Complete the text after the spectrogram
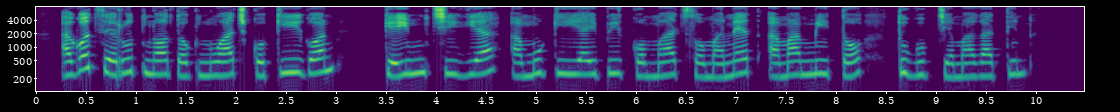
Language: Kalenjin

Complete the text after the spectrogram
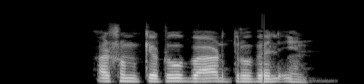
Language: Kalkoti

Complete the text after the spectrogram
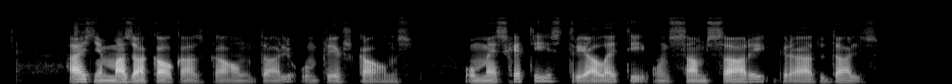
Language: Latvian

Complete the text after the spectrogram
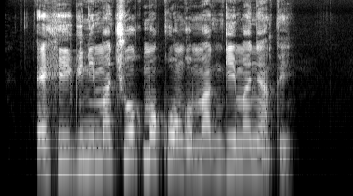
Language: Luo (Kenya and Tanzania)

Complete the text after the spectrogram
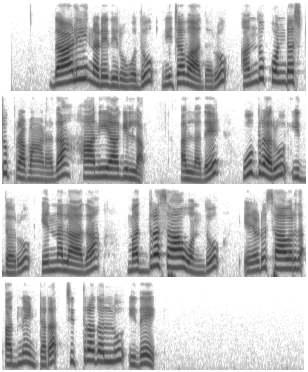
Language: Kannada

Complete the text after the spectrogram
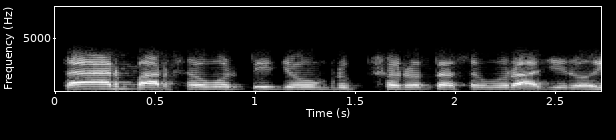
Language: Odia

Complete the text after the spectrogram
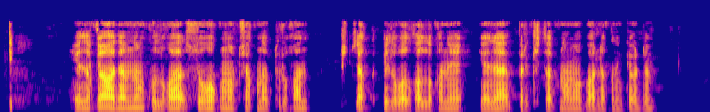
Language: Uyghur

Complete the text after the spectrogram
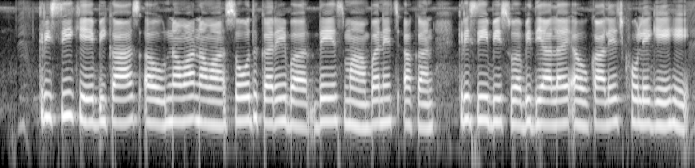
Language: Chhattisgarhi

